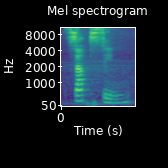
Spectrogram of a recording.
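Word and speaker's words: ทรัพย์สิน: แรก ค่ะ ทรัพย์ สิน ทรัพย์ สิน อ่าน ว่า ทรัพย์ สิน เห็น ไหม คะ พอ ทหาร ควบ กับ ร เรือ ทร ออก เสียง เป็น โซ่ ทรัพย์ สิน ค้า มี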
